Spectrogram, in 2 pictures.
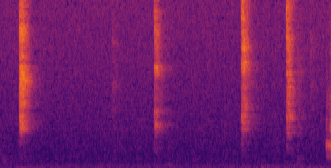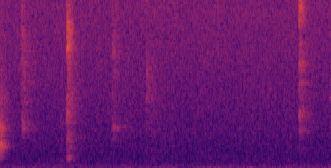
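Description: A craft knife blade scores repeated parallel grooves into the surface of a solid white bar of soap held steady. Seven short, bright, crisp scraping ticks stand out over a quiet low background hiss, each fading quickly.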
